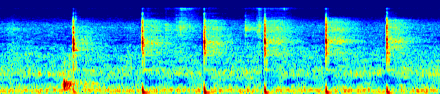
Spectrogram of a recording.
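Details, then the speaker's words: Honda Beat FI engine disassembled again for smoking and rough sound: six sharp metallic tek clacks, about three a second, as the hanging connecting rod is tapped by hand, showing big-end play; would be loud under load, con-rod to be replaced. "Ada suara tek tek tek tek tek tek tek. Nah, itu jika putaran mesin kena beban ini pasti kencang suaranya saat gas ditarik."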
